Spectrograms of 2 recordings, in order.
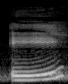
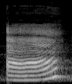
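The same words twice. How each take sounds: First: ए said as the letter name "ay"; name the letter ए for a learner; ए as in "day", held out. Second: ए as the open "æ" that starts "ant"; teacher's drawn-out "æ" for ए; phonic A sound. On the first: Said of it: "ए को हम pronounce करते हैं". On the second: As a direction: sound out ए as short "a". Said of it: "ए को हम pronounce करते हैं ए". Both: Shown as a demonstration.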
